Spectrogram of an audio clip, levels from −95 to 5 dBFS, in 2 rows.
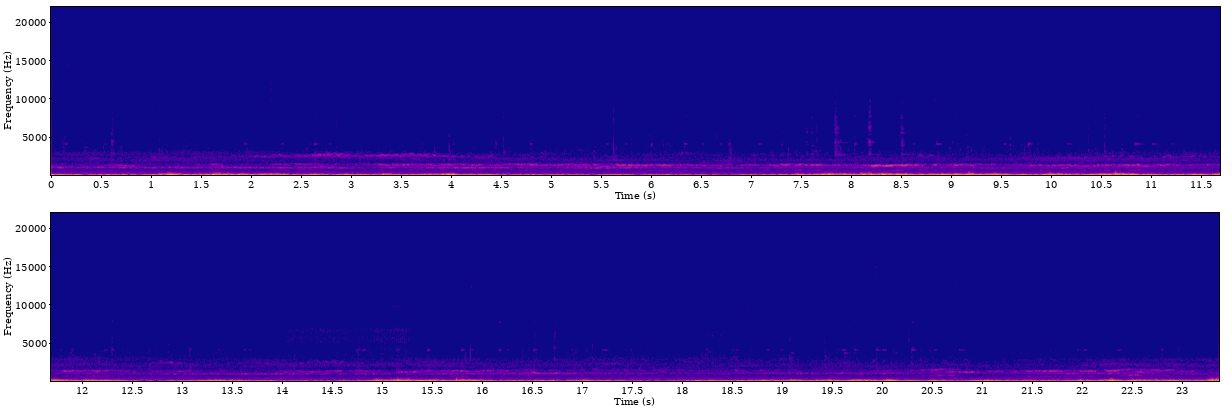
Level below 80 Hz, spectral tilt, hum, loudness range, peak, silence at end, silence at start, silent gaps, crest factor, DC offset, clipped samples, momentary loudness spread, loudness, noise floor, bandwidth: -32 dBFS; -10 dB/octave; none; 9 LU; -8 dBFS; 0 s; 0 s; none; 20 dB; under 0.1%; under 0.1%; 22 LU; -37 LUFS; -49 dBFS; 1.5 kHz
